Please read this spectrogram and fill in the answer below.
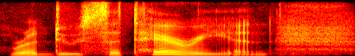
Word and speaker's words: reducitarian: a new word reducitarian well it could be reduced but it's not stressed so I put reducitarian someone who chooses to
